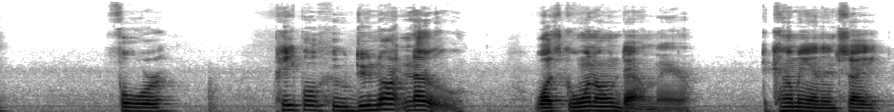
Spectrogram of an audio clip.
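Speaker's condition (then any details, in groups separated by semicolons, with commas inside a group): Cerebral palsy; reports speaking clearly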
